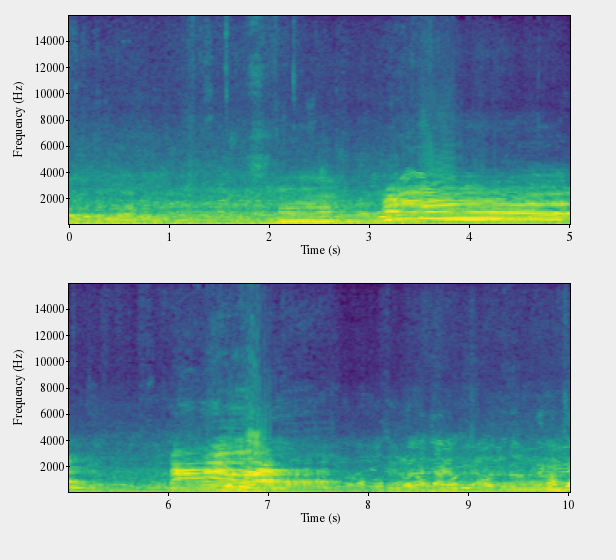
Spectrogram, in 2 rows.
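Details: Sahiwal bull at Aftab cattle market in Cumilla, Bangladesh, on Tuesday 11 February 2025. Two long, loud, deep harmonic moos, the second shorter, with bargaining voices and crowd murmur behind.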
